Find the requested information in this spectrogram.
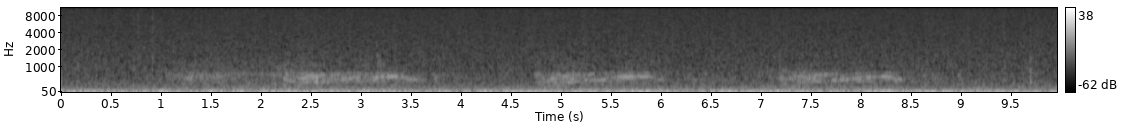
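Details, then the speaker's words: Polyphonic wheeze, classic for asthma: three high-pitched musical wheezy bursts with several tones starting and stopping at different times in the respiratory cycle. "now what is considered a classic risk for asthma is its high-pitched musical that is discontinuous the key thing being a discontinuous that starting stops at different times during the respiratory cycle"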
